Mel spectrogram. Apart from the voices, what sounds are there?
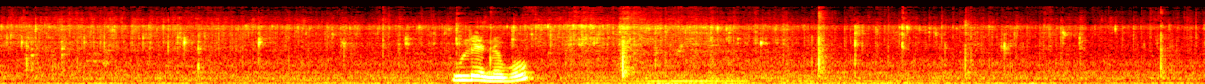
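hilsa fish frying in a pan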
